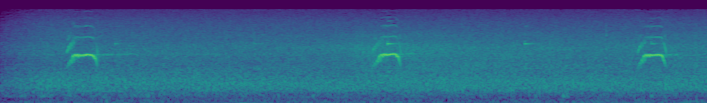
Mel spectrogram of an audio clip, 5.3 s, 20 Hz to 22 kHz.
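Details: Free-flying Alexandrine parakeet in the Vilaine estuary, Morbihan, Brittany, on 17 November 2021, giving three loud, harsh screeching calls about two seconds apart over a steady rushing hiss like running water.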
